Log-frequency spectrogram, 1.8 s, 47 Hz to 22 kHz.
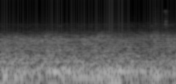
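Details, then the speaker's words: Vauxhall Corsa 1.2 petrol, 56,000 miles, after about 10 minutes of driving: steady, even low engine rumble with no rattle, tapping or timing-chain noise; smooth gear changes, healthy engine. "the aircon is blowing cold it steers nice there's no knocks and bangs go through the gears nicely engine sounds like a standard corsa unit"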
